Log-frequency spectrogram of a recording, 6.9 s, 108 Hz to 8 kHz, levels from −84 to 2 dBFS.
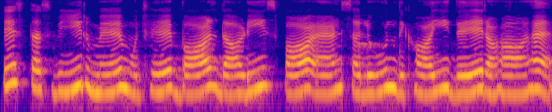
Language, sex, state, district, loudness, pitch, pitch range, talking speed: Hindi, female, Madhya Pradesh, Katni, -16 LUFS, 240 Hz, 225-275 Hz, 115 wpm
